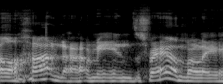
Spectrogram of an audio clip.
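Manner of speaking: put-on decrepit old man voice, "Ohana" stretched out. Repeating a loved movie line delivery: Stitch as an old decrepit man. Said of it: "he makes Stitch sound like an old, decrepit man".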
